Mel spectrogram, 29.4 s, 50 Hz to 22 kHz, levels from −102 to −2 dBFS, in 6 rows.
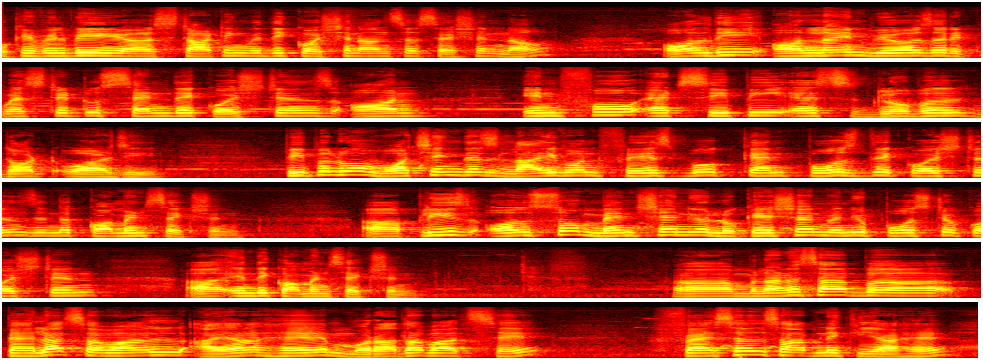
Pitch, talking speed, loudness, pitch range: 170 Hz, 155 wpm, -22 LUFS, 155-190 Hz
